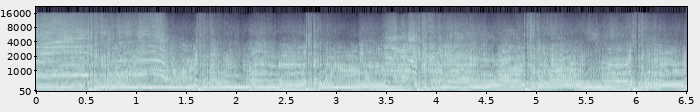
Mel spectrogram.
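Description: Live rock band with electric guitar, bass and drums playing an instrumental passage, with no vocals.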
